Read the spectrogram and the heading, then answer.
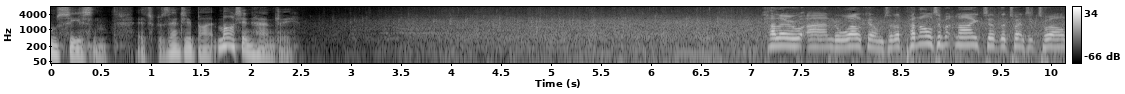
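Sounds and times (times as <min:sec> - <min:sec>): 
speech: 0:00.0 - 0:02.5, 0:07.2 - 0:10.1
concert hall audience clapping: 0:02.6 - 0:10.1
large concert hall audience crowd noise: 0:03.3 - 0:10.1.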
